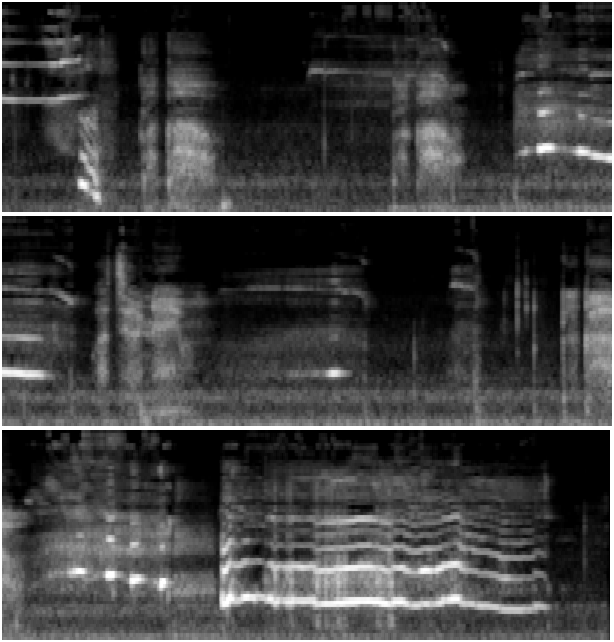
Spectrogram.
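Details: Golden retriever puppy 'talking' because it wants to go outside, giving long wavering harmonic whines, the longest near the end, between bursts of a person speaking to it indoors.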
